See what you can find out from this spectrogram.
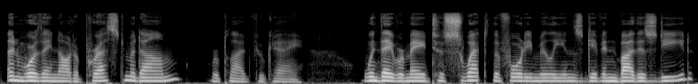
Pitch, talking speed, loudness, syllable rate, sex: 160 Hz, 180 wpm, -18 LUFS, 5.4 syllables/s, female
